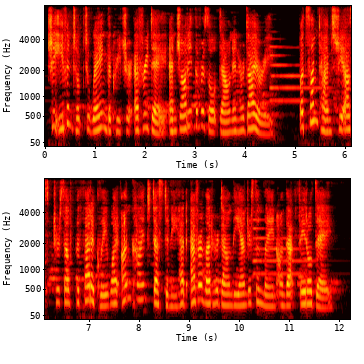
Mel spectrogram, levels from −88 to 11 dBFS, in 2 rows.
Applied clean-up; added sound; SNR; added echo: classical method WPE with log-MMSE.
